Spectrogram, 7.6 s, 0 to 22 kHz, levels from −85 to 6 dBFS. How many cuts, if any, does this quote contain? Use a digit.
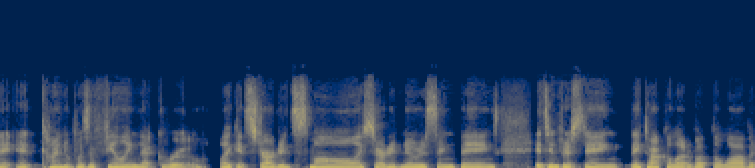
1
